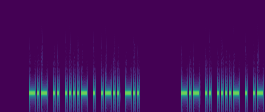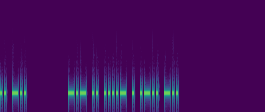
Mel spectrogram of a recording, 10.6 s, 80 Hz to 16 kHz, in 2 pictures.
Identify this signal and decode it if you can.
Morse code, heard as a keyed tone, about 30 wpm, 700 Hz. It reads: KI4ELD KI4ELD KI4ELD
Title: USA Call Signs - 6 Characters - Repeated 3x - 30wpm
